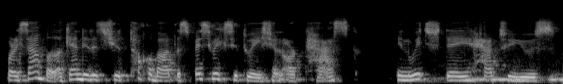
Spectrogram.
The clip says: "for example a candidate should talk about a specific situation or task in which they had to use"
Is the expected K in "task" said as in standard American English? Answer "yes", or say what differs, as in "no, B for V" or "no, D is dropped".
yes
